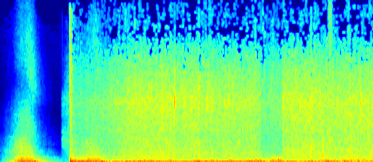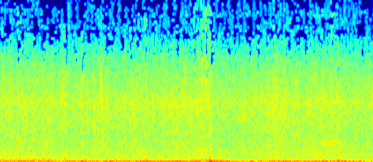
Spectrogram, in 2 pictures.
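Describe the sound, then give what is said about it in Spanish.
Heavy rain and gusting wind from Cyclone Biparjoy, which made landfall as a tropical storm in western India, roar steadily and loudly after a brief swell and a moment of near silence, a dense, unbroken wash of noise with a low rumble underneath. “Esta es la situación que enfrentan las personas debido a la llegada de la tormenta Biparjoy.”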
